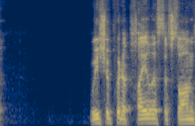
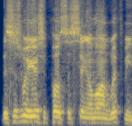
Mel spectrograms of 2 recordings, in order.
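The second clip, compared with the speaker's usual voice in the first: 1 loud urging; 4 semitones higher, 9 dB louder, faster than usual. Real, not acted. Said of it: "urging co-host to sing".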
